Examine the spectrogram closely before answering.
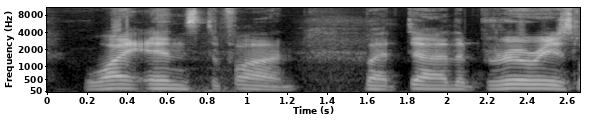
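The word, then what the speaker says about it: Weihenstephan: i can't pronounce i i looked up how to pronounce this beer is why in stefan but uh the brewery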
